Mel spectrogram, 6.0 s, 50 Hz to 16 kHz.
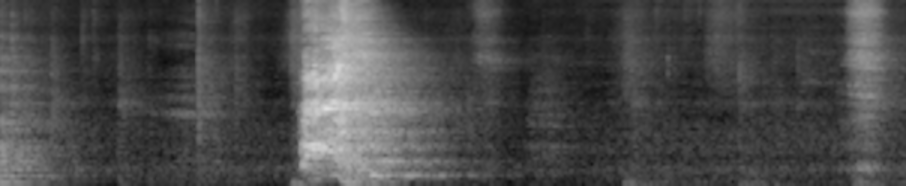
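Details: Sneezing during an hour-long live stream on 2021-09-17, when he was also sniffing and coughing: one loud explosive sneeze in a quiet room, followed by a softer sniff.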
